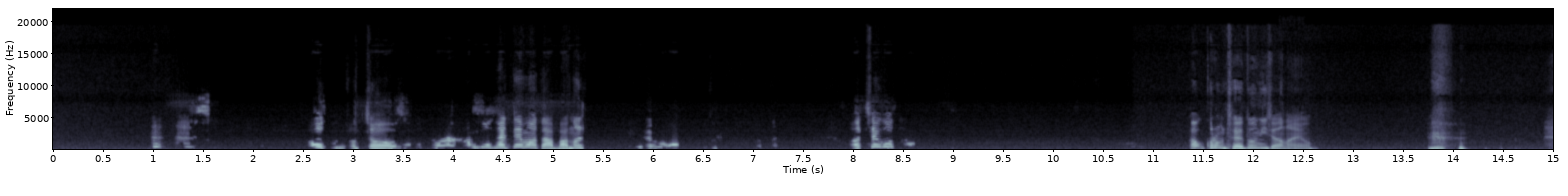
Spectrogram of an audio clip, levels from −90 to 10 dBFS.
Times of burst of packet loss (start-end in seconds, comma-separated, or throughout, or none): none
